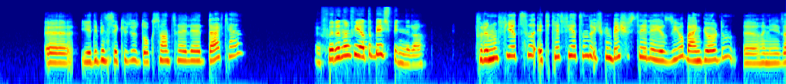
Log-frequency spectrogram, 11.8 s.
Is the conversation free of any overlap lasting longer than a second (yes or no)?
yes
